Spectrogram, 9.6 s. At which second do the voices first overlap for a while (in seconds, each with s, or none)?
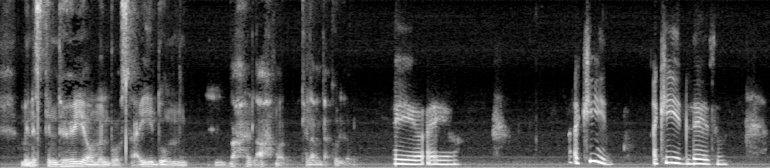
none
